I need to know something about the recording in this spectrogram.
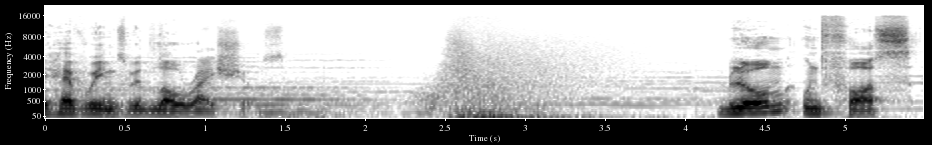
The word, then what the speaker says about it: Blohm und Voss: Blohm und Voss, now with the correct pronunciation, made some of the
